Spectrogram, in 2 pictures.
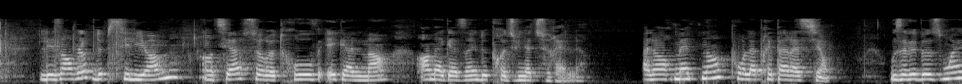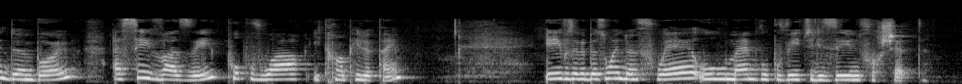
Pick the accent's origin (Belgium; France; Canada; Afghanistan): Canada; Quebec; Et je suis du Québec, au Canada.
